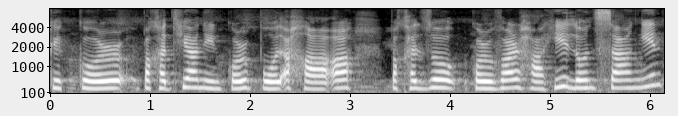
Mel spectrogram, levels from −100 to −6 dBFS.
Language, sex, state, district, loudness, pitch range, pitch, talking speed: Mizo, female, Mizoram, Aizawl, -12 LUFS, 250-275 Hz, 265 Hz, 155 wpm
